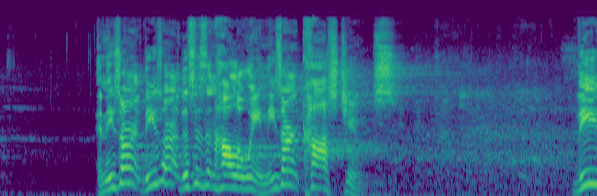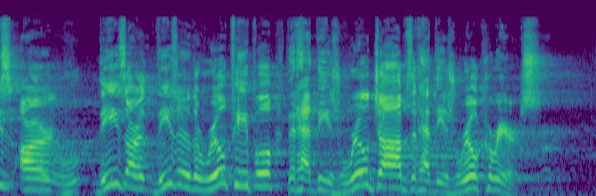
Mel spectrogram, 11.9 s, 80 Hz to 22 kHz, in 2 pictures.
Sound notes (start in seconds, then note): 4.1 laughter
